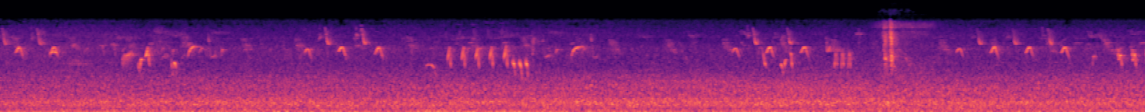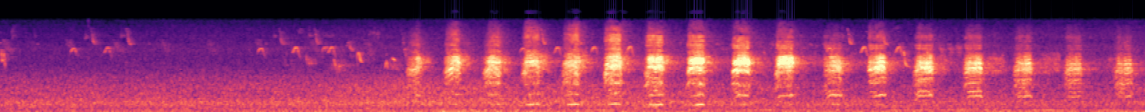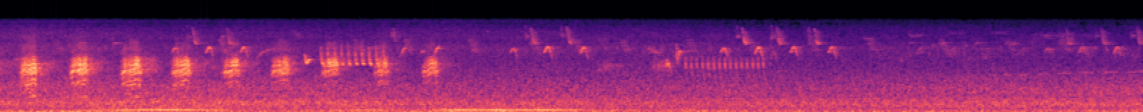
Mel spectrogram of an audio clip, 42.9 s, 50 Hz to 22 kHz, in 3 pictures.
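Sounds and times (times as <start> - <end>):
small birds chirping: 15.2 - 41.4
waterfowl quacking calls: 19.4 - 34.2.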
